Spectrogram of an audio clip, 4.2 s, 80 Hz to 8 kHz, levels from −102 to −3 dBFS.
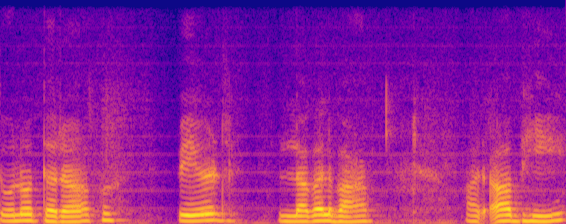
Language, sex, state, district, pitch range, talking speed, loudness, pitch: Bhojpuri, female, Uttar Pradesh, Ghazipur, 190-210 Hz, 115 wpm, -15 LUFS, 200 Hz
